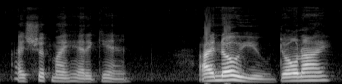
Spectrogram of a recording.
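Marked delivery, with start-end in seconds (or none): 2.0-3.2 very loud, raised voice. A man asking for change rises and confronts the narrator, more loudly. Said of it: "he said more loudly".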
